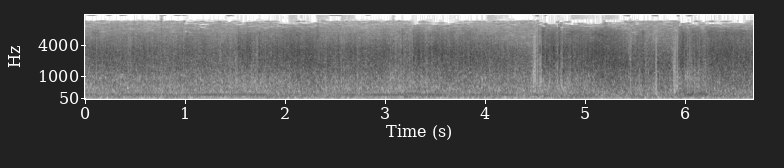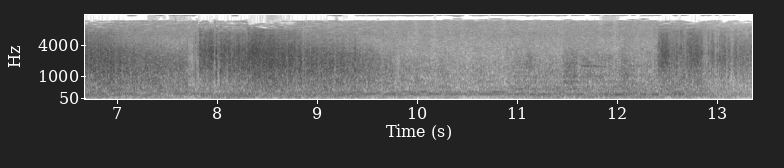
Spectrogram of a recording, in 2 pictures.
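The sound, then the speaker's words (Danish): Heavy bombs dropped by Stuka dive bombers on apartment blocks by the Volga during the Battle of Stalingrad burst in a dense, continuous roar, with several louder blasts standing out over a steady low droning hum. “Stuka belegen Häuserblocks an der Wolga mit schweren Bomben.”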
